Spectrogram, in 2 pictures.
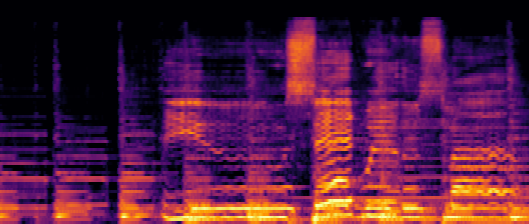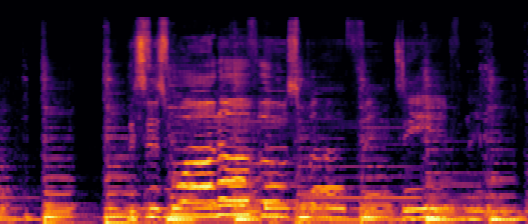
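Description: Gypsy jazz (swing manouche) band playing an instrumental passage: acoustic guitars, double bass and accordion. A wavering melody line comes in and the music gets louder about two seconds in.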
